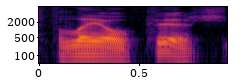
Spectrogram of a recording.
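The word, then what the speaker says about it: Filet-O-Fish: I was saying fish file. I looked at I was like, "No, it's fileo fish."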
